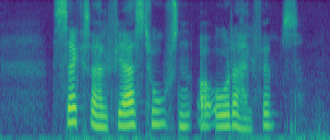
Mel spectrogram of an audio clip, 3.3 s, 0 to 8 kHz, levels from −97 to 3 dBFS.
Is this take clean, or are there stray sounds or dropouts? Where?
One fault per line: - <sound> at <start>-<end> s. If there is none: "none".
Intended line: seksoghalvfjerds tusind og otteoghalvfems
none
